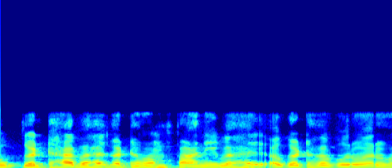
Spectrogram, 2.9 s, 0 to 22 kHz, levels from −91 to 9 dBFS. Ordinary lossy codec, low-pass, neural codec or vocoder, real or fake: none; 7.2 kHz; codec, 16 kHz, 6 kbps, DAC; fake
